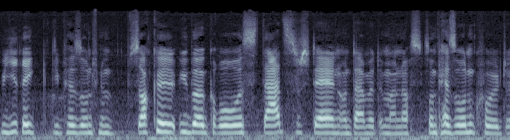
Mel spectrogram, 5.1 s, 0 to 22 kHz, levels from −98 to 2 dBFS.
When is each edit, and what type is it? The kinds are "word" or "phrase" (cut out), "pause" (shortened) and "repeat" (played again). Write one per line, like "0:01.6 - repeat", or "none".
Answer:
0:01.0 - phrase
0:04.2 - word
